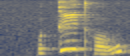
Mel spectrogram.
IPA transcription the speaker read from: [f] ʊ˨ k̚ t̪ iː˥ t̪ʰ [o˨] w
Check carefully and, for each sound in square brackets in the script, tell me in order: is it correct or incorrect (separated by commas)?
incorrect, incorrect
